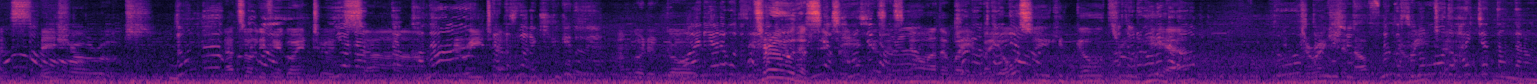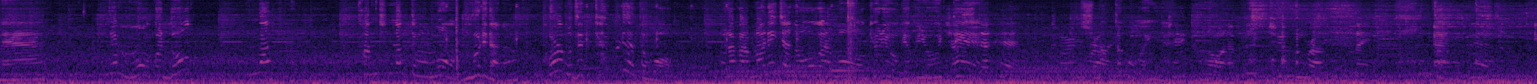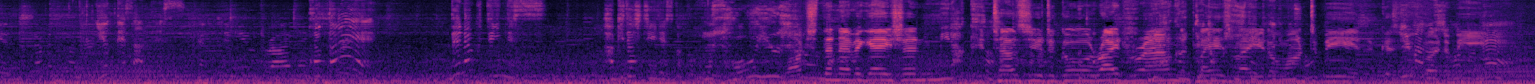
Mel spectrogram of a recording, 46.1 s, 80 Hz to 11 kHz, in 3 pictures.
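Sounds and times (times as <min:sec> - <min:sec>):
car road and engine rumble: 0:00.0 - 0:46.0
music: 0:00.0 - 0:46.0.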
